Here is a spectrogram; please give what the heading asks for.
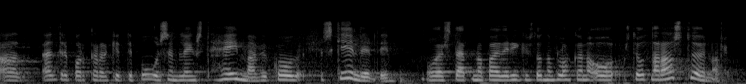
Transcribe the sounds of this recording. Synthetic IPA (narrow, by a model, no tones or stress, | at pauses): aðɛlt̪ɾɪpɔɾkaɾaɾcɛːt̪ɪpuːɪsɛmlejŋst̪ɦeːjmavɪðkoːwðscɪːlɪɾðɪ | ɔɣɛ̥st̪ɛpnapaːjðɪɾiːcɪst̪jowt̪naflɔhkanaɔɣst̪jowt̪naɾanst̪œːðʏnːa̰ɾ̥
